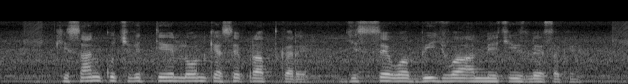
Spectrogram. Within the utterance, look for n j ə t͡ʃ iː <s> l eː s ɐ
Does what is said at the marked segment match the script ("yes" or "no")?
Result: no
